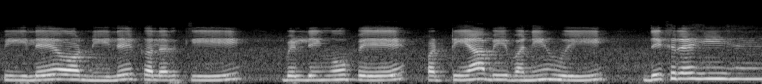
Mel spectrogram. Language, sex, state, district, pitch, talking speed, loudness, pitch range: Hindi, female, Rajasthan, Jaipur, 210 Hz, 110 wpm, -14 LUFS, 200-235 Hz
